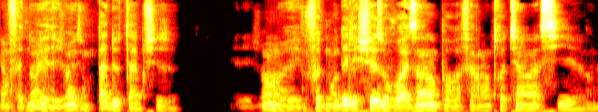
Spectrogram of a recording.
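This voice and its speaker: Loudness swings widely throughout. The pace is fairly quick, and the pitch varies in an ordinary way. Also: man, fairly low pitch for a man. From Belgium, Brussels. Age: 30s. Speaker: youth social worker. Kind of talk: interview testimony. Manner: hesitant.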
